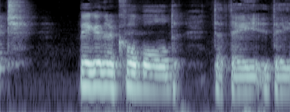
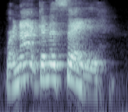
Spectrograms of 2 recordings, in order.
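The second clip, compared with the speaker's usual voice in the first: louder, higher kobold refusal; kobold spokesman; 5 semitones higher, 8 dB louder than usual. Acted. Kobolds turning back after whispering, loud announcement. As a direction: announce it firmly for the whole huddle. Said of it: "and they say".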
